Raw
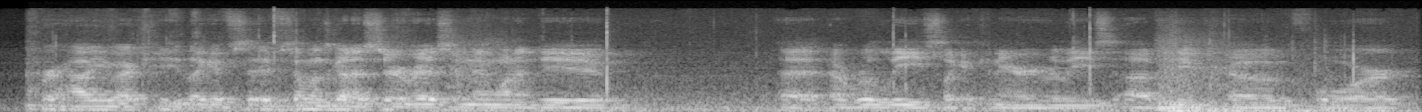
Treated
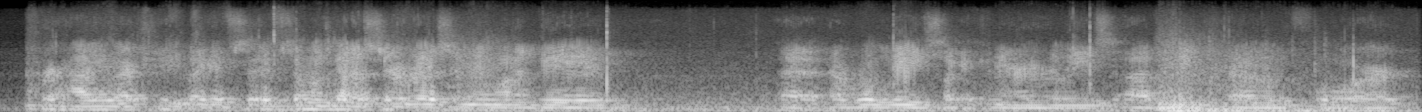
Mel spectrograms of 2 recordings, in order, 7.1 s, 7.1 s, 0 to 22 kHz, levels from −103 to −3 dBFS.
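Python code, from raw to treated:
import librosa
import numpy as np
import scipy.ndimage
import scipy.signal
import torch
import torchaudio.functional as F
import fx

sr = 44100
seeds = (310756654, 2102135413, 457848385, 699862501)

y = fx.doppler_dist(x, sr, depth_ms=0.81)
y = F.gain(torch.from_numpy(y), 1.5).numpy()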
